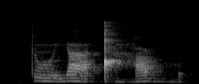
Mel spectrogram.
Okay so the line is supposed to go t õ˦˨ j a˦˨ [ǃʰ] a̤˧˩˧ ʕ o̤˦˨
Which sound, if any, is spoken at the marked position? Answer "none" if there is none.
ǃʰ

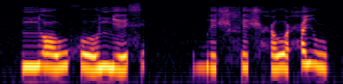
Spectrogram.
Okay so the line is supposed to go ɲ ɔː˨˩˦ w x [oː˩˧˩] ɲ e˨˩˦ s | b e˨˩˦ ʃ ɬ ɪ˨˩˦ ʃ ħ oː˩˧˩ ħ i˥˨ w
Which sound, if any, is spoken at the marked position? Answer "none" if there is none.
oː˨˩˦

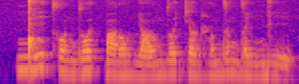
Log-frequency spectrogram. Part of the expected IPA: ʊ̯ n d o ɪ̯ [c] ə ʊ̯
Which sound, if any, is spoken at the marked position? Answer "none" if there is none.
c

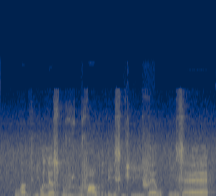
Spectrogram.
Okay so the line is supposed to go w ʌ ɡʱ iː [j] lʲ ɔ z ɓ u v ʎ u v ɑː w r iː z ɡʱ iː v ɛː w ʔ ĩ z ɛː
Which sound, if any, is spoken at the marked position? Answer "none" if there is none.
w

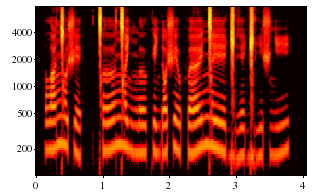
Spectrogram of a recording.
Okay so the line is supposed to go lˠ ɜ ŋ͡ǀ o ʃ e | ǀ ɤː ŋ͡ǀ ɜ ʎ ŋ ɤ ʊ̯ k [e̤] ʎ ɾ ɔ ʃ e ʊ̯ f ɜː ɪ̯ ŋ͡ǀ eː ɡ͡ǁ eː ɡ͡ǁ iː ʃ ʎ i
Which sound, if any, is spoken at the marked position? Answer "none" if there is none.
e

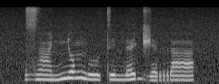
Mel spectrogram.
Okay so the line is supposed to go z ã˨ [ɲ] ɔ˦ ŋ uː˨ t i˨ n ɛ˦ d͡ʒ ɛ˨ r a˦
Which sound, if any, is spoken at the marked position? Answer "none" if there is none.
ɲ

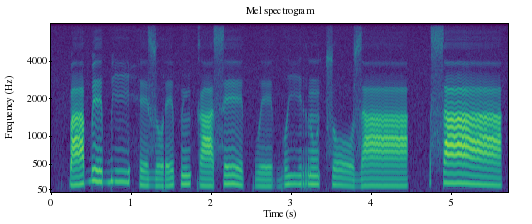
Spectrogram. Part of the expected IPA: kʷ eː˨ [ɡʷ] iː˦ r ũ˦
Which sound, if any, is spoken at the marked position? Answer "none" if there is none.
ɡʷ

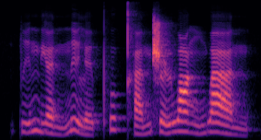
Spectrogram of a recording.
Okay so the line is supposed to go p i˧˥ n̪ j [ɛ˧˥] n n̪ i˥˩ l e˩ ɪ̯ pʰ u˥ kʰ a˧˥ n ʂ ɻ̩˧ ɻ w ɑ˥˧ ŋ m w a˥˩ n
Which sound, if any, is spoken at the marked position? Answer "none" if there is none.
ɛ˨˩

